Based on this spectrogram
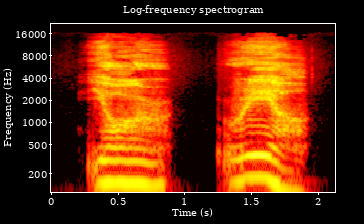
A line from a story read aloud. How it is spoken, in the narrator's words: he croaked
